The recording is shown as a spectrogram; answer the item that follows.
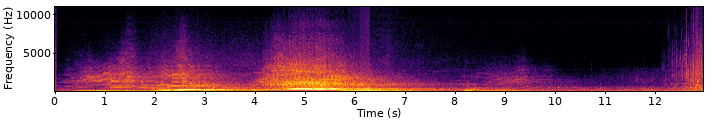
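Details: Humpback whale (Megaptera novaeangliae) males sing, low drawn-out moans that swoop upward and fall, mixed with deep grunts.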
